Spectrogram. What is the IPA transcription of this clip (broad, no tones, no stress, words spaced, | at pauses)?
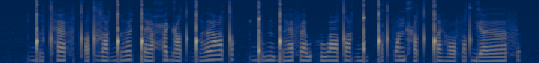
ɡ͡ǃətʰæftʼʊtˤ zʌɡ͡ǃɜː ǃɛħʌ ɡʲɛtˤɡ͡ǃɜːtˤ | ɡ͡ǃuŋɡ͡ǃæfæw huwʊːtˤɔw ɡ͡ǃʊǃətˤfəːŋ xʲʊtˤ ǃɛɦɔfɛtˤ ɡʲɜːf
